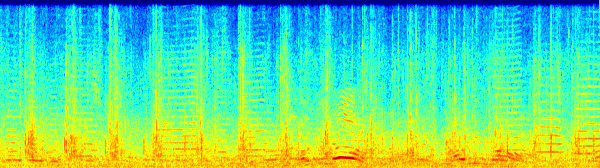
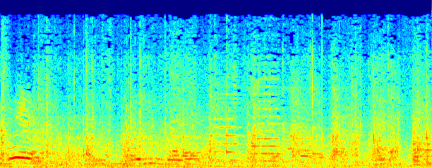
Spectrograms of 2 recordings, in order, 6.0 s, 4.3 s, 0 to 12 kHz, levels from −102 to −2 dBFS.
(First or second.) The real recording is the first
